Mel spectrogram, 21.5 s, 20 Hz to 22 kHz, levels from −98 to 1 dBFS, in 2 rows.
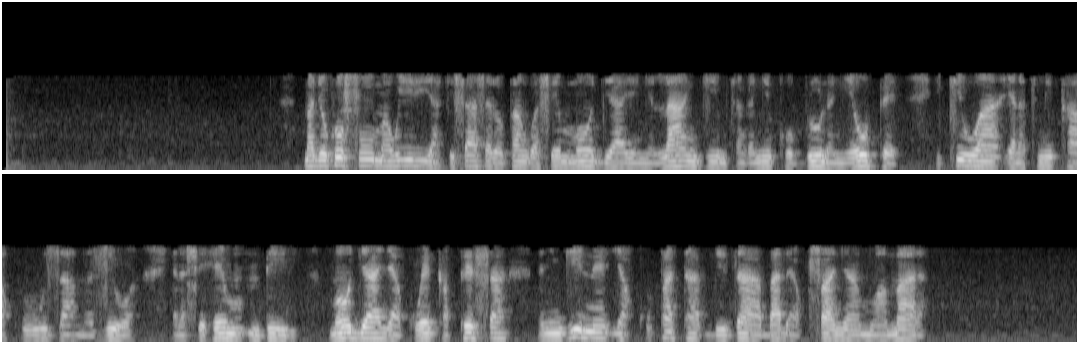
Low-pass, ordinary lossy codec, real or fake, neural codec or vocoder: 3.6 kHz; MP3, 32 kbps; real; none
